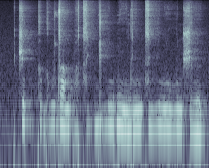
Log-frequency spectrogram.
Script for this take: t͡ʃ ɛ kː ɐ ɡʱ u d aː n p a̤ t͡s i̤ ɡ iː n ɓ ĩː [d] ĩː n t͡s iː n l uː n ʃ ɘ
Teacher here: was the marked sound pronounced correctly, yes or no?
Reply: yes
